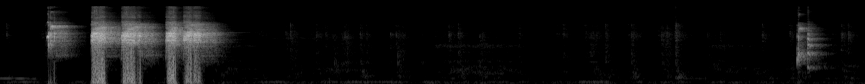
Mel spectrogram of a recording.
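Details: A black francolin, tame and roaming free, utters a loud rasping phrase of one short note followed by three harsh grating syllables. Silence follows, and a brief faint scratchy note comes later.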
